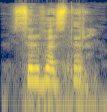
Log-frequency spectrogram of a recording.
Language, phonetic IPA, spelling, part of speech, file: Polish, [sɨlˈvɛstɛr], sylwester, noun, Pl-sylwester.ogg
